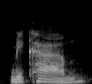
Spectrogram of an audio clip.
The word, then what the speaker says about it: become: Become. Begin. Jadi perhatikan stressingnya. Stressingnya punyanya come, punyanya gain, punyanya leave. Jadi stressingnya itu di suara yang kedua.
